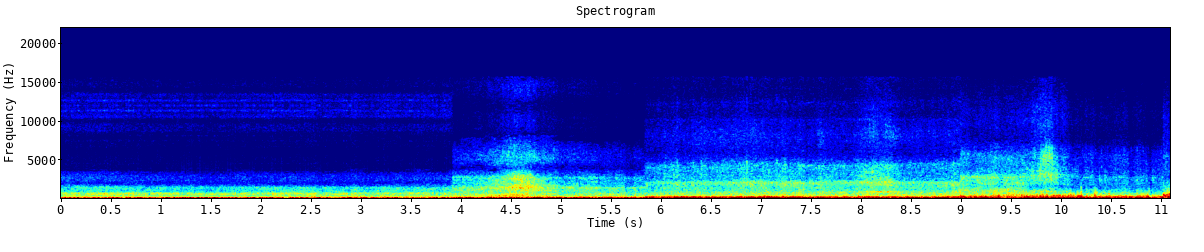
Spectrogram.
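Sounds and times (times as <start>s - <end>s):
road noise rumble: 0.0s - 11.0s
wind buffeting microphone: 5.0s - 11.0s.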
